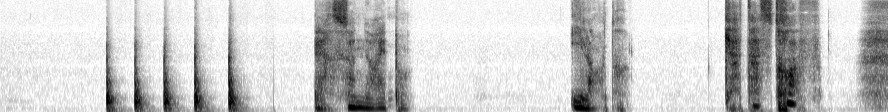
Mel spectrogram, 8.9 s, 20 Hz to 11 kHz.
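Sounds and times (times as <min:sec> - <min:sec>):
sharp knocks on a door: 0:01.0 - 0:02.5
speech: 0:03.4 - 0:04.2, 0:05.7 - 0:06.3, 0:07.5 - 0:08.8.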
